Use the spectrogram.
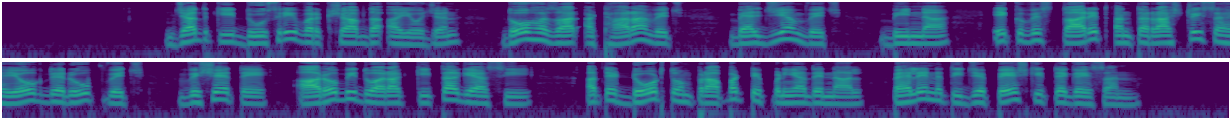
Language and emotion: Punjabi, neutral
